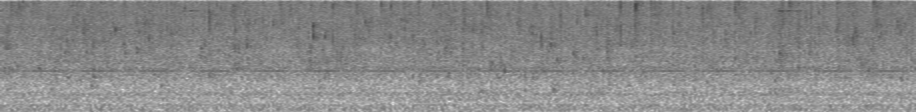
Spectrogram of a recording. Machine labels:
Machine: pump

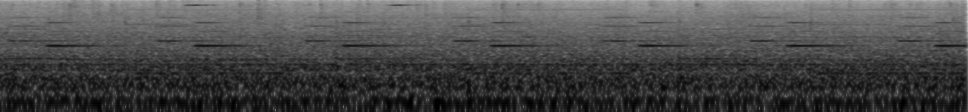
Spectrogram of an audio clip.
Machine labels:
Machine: slide rail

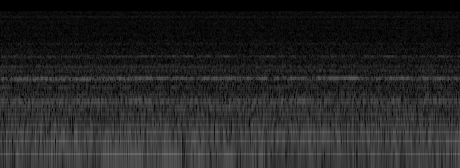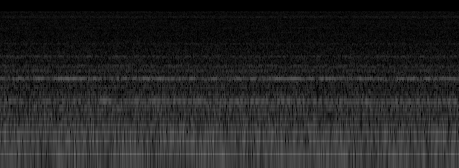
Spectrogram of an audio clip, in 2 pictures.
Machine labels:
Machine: fan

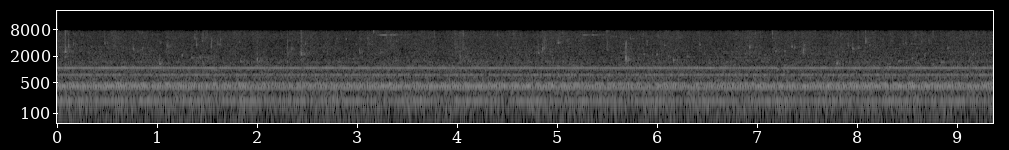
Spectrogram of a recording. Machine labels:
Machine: pump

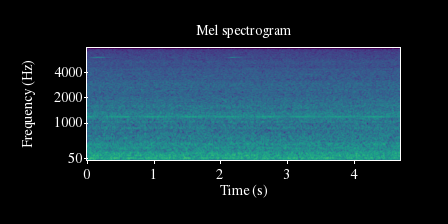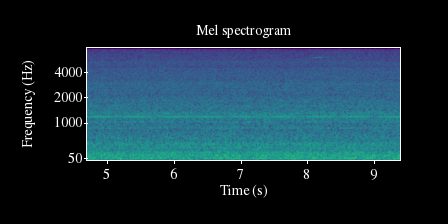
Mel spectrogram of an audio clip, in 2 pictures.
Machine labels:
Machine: fan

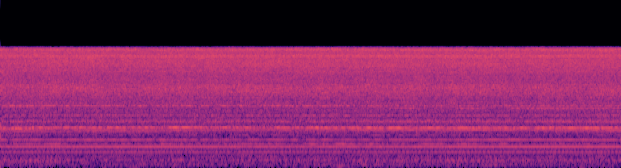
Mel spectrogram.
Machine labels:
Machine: fan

